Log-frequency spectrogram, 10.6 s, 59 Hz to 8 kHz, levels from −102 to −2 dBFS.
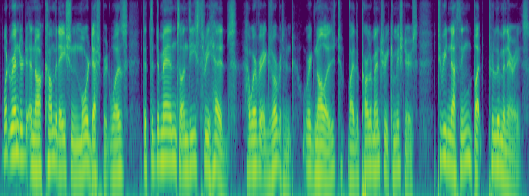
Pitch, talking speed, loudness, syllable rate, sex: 120 Hz, 155 wpm, -20 LUFS, 6.4 syllables/s, male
